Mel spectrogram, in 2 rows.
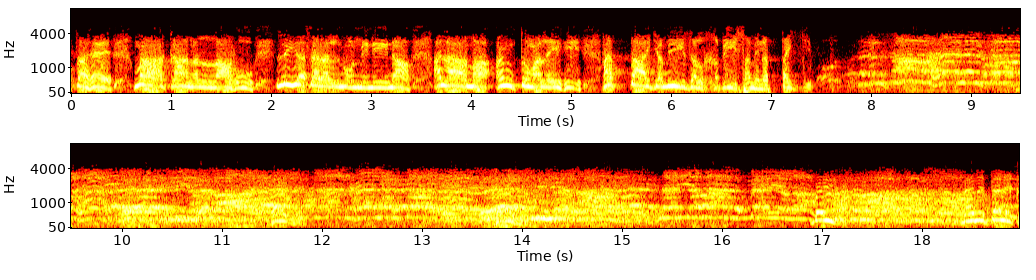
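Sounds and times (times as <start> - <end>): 
speech: 0.0 - 8.1
large crowd chanting religious slogans: 7.7 - 18.9.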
